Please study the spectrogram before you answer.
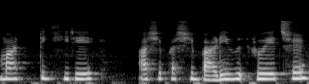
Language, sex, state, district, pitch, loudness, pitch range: Bengali, female, West Bengal, Paschim Medinipur, 255 Hz, -16 LUFS, 250-260 Hz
